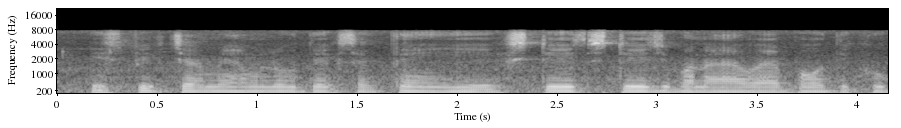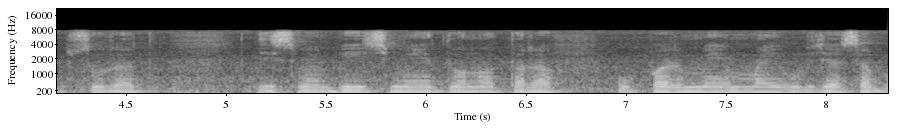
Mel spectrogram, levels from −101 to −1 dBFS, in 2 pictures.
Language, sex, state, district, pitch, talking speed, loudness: Hindi, male, Uttar Pradesh, Hamirpur, 95 Hz, 230 wpm, -20 LUFS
